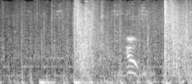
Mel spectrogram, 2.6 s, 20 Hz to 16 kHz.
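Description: Gunfire in Red Dead Redemption 2, with two sharp, loud shots about a second apart over a busy game background. Voices talk during the shots.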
